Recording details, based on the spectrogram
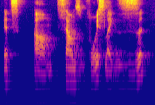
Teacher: So beads, although it's spelled s, it's sounds voiced like z. So this is like z in zoo.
